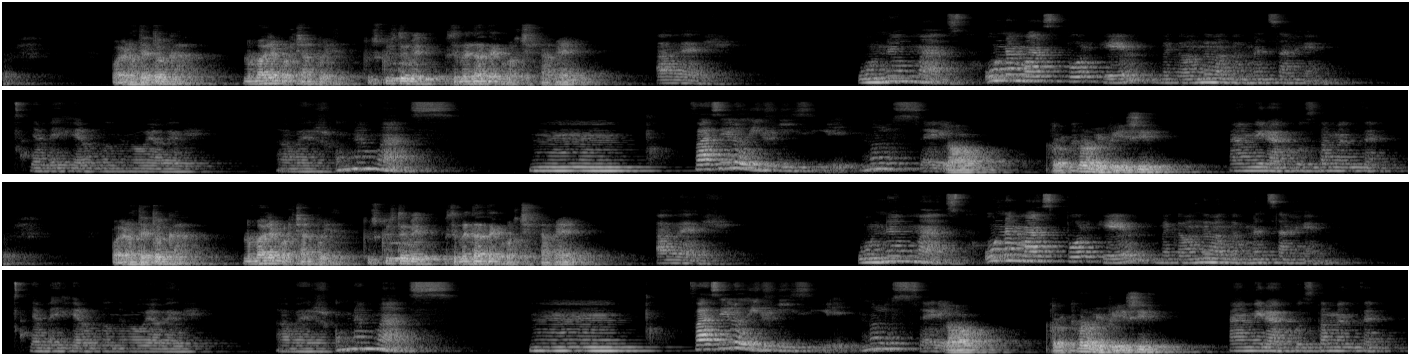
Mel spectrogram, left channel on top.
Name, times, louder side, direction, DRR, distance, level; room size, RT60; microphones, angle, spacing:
voice 1, 1.1-1.9 2.4-3.4 3.7-4.2 4.5-5.8 23.4-23.8 24.5-25.6, right 1 dB, 25° right, -3 dB, 0.5 m, -23 dB
voice 2, 3.8-4.2 6.5-7.3 8.6-13.2 14.3-16.0 16.8-18.4 19.3-20.3 21.0-23.6 26.3-27.8, right 1 dB, 50° right, -1 dB, 1.0 m, -30 dB
3.6 x 3.5 x 3.7 m, 0.98 s
head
